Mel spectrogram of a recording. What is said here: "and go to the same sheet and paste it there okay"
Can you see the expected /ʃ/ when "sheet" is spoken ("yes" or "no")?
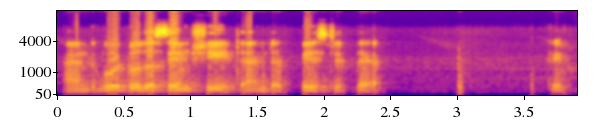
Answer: yes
